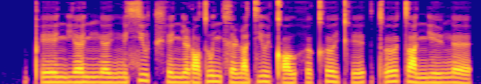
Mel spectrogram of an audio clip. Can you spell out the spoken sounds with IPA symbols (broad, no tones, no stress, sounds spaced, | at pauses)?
pʼ e nʲ j ɛ nʲ ŋ ɛ i̯ ŋ ɪ sʲ u t͡ʃʰ e nʲ a ɽ ɒ t u nʲ x ɛ ɳ a tʲ u y̯ kʼ ɒ u̯ h ɵ kʰ ɵ i̯ kʰ ɪ | tʼ ɵ t a nʲ e y̯ ŋ ɛ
